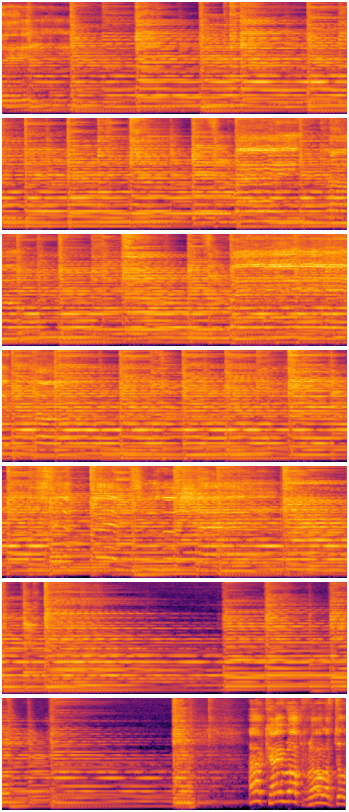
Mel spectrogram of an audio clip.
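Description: Acoustic guitar strummed in full chords, played loud and steady, then thinning out and letting the last chords ring down to a stop near the end.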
